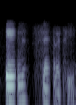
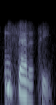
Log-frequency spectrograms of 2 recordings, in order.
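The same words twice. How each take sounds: First: Disgusted. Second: Said in the usual way. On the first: Real, not acted.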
